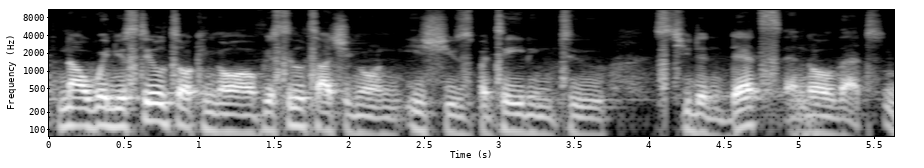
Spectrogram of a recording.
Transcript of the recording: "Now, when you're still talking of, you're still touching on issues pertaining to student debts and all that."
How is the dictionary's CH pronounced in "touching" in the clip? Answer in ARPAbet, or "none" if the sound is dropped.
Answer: CH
